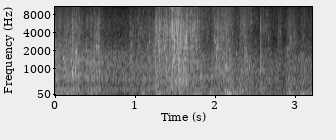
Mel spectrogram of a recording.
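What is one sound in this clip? Water pours into a plastic bucket.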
